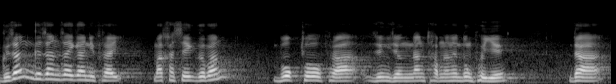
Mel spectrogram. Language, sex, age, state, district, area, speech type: Bodo, male, 45-60, Assam, Kokrajhar, rural, spontaneous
